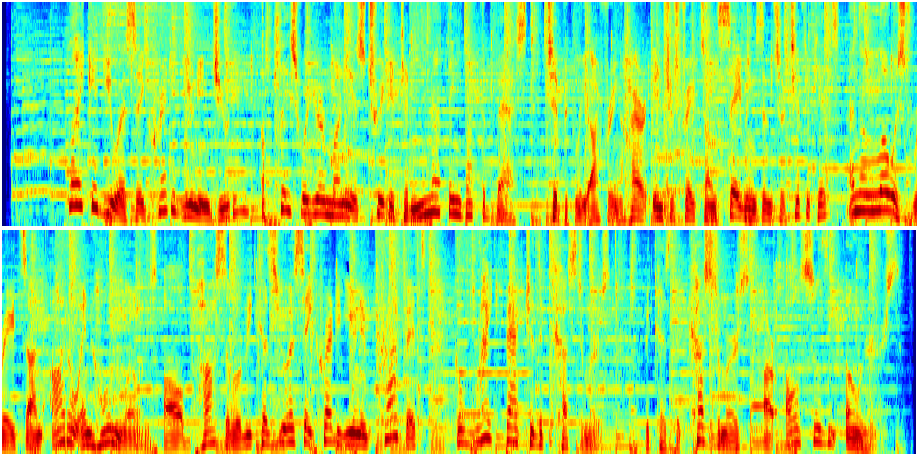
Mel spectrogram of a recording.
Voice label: informative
